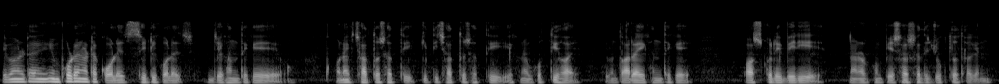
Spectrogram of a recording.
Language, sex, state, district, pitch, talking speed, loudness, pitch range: Bengali, male, West Bengal, Kolkata, 95 Hz, 175 wpm, -29 LUFS, 90-100 Hz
